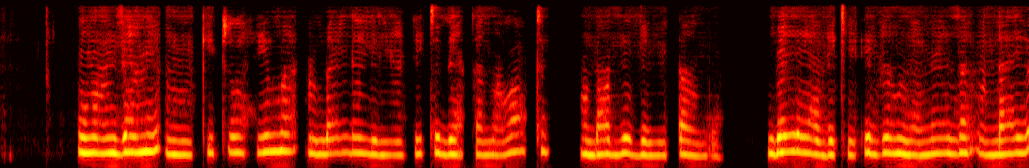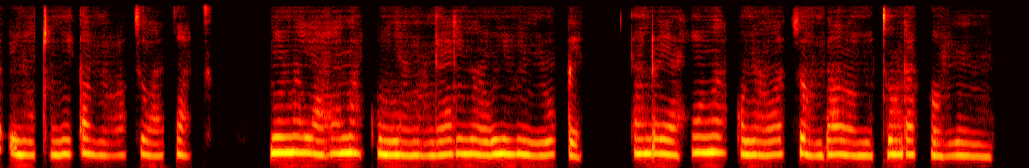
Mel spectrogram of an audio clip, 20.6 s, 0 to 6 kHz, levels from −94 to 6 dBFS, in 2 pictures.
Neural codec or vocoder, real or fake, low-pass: codec, 24 kHz, 1 kbps, SNAC; fake; 5.4 kHz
